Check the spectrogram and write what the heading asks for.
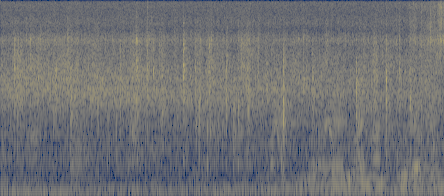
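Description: A burning house roof crackling, with irregular sharp pops and cracks from the fire.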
